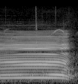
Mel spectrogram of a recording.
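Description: A single close, loud cow moo on a cattle farm, a steady drawn-out bellow that drops off abruptly at the end, with no talk.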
